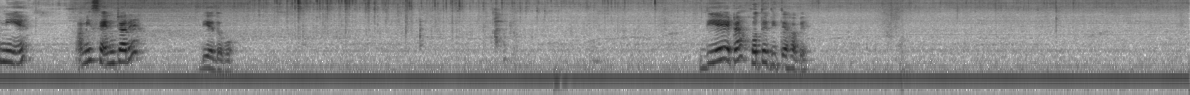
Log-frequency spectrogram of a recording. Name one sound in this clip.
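Pancake batter sizzles in hot oil in a pan.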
